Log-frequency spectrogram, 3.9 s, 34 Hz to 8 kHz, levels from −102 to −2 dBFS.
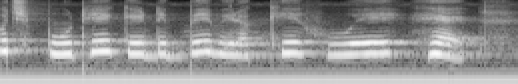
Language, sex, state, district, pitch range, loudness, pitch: Hindi, male, Uttar Pradesh, Lalitpur, 245-260 Hz, -14 LUFS, 250 Hz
